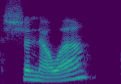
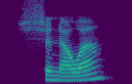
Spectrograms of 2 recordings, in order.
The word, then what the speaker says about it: Chenoa: So I'm on Instagram at Shanoa underscore Daniels. My first name is spelled C-H-E-N-O-A. Underscore Daniels with an S, Daniels, and on Facebook at Shanoa Murray Daniels. So Shanoa M-U-R-R-A-Y Daniels.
